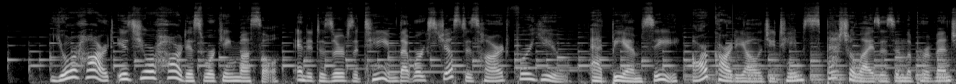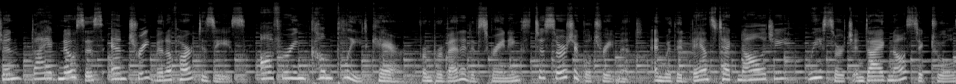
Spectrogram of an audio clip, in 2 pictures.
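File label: English US, Kommentar, Neutral; Fremdtake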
